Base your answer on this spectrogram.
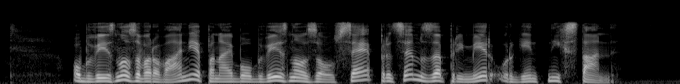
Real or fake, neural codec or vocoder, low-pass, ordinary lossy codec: real; none; 7.2 kHz; MP3, 96 kbps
